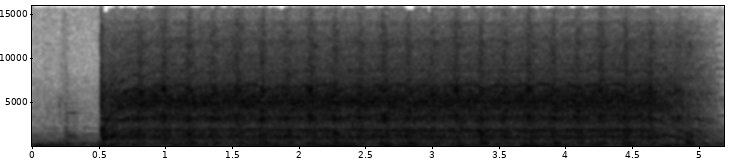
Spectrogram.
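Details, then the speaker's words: Yanmar marine diesel on a sailboat, cranking after the unreliable starter was reinstalled: brisk, even cranking for about 4.5 seconds without firing, now spinning twice as fast; normal cranking speed, and a fuel problem remains. "okay well it's spinning twice as fast now"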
